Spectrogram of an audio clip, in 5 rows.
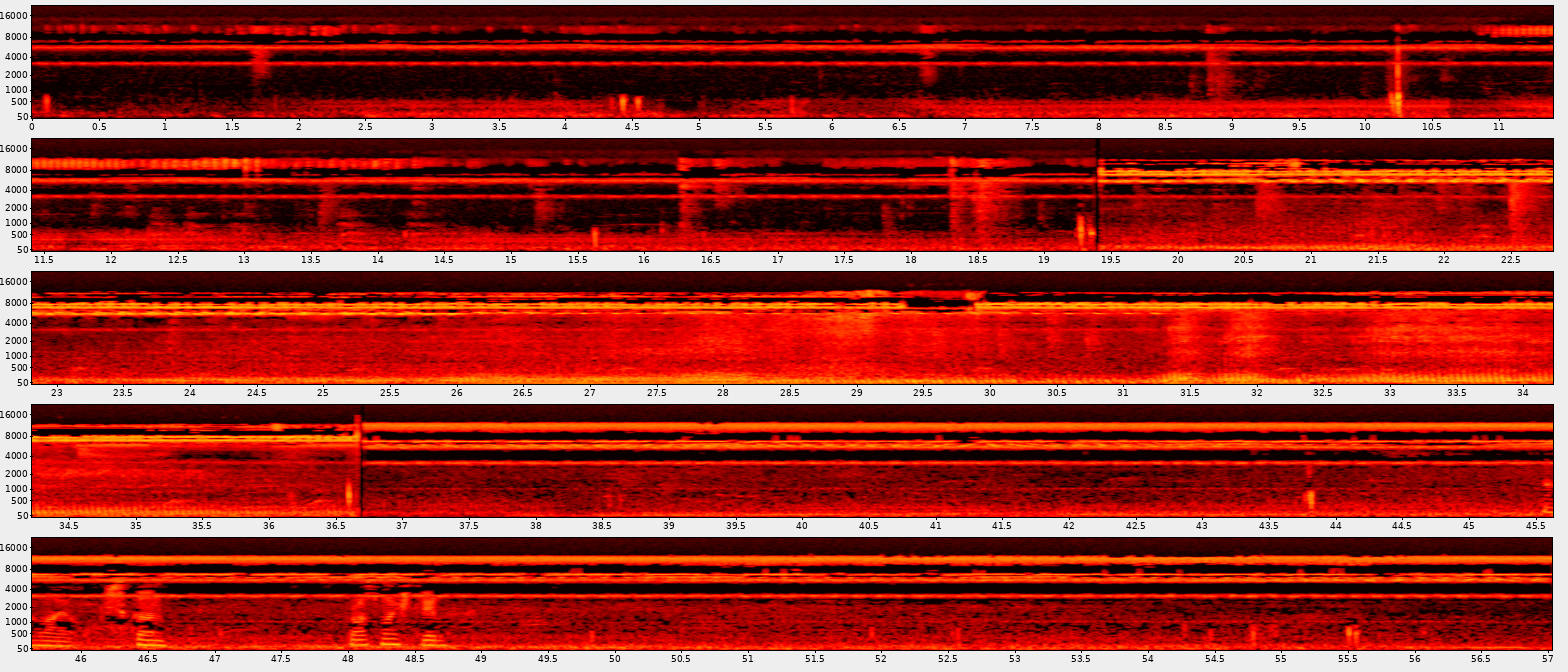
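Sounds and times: night insects chirring: 0.0 - 57.0.

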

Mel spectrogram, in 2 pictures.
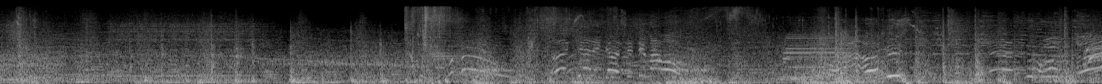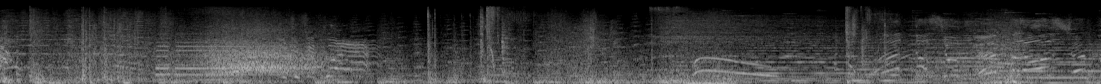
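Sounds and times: city street noise: 0.0 - 16.2
action film music: 0.0 - 22.0
car horn: 7.8 - 8.4, 12.3 - 14.2
car rushing past: 12.6 - 14.4.

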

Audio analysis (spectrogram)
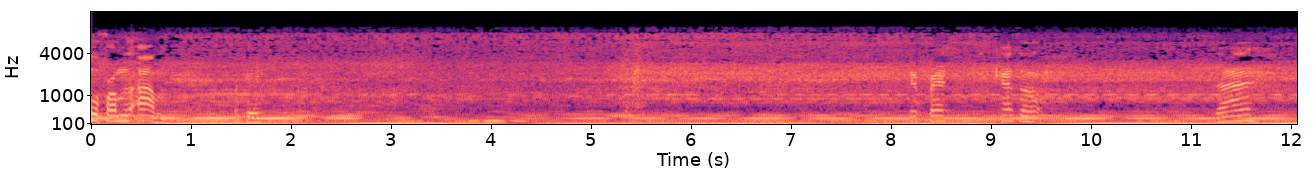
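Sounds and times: pump humming with higher tones: 0.0 - 12.0.

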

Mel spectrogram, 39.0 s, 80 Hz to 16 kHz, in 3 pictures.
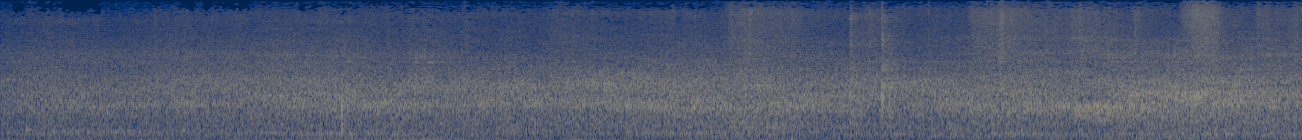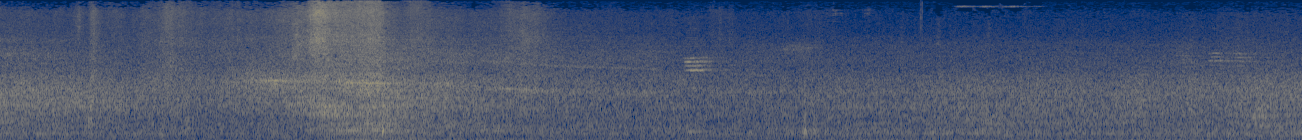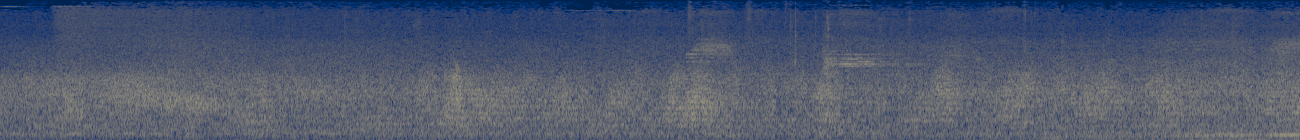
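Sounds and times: cars passing: 0.1 - 25.0, 25.6 - 39.0.

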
